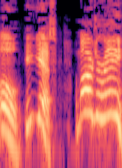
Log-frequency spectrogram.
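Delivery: calling out loudly. Told to wake a sleeping woman, he calls up to her, yelling upstairs. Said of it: "What's all the racket?".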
